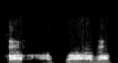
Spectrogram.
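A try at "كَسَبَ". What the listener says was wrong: টান হবে না। জি টান হবে না, জাবার লাগানোর পরে টান হবে না। আপনি বলছেন যে কা সাবা, কা টান হবে না, আপনাকে বলা হচ্ছে।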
